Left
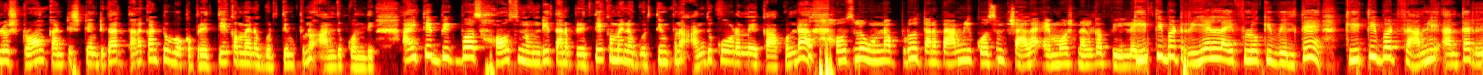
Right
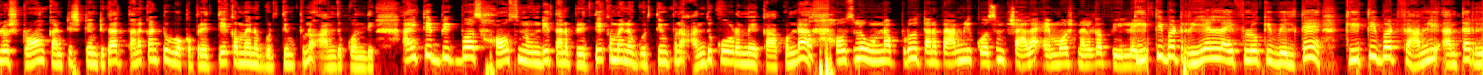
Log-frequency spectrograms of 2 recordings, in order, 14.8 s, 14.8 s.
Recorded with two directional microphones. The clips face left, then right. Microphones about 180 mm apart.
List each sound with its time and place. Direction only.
0.0 s speech: 35° right (ahead or behind)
